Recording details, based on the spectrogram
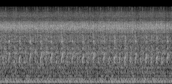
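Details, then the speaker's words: Toyota Avanza at idle: fast, light metallic chatter from the front of the engine, steady with revs, rough sound; worn timing chain needs replacing; timing chain rattle. "yo yah ene Avanza suaranya kasar harus ganti timing chain ya Tower lantai complete coba dunia gede biar pada tahu suarane kayak apa di depan ini suara neng kene Ki wes ini harus ganti mncn atau rantai kamprat ya"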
